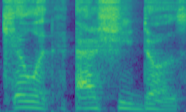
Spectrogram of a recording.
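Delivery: ordinary delivery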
